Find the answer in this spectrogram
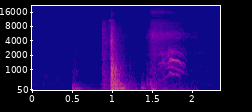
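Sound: door being kicked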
